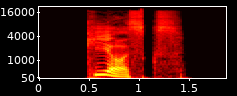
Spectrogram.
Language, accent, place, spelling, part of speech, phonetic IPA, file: German, Germany, Berlin, Kiosks, noun, [ˈkiːɔsks], De-Kiosks.ogg
- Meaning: genitive singular of Kiosk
